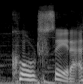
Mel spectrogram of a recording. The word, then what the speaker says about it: Coursera: Coursera.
